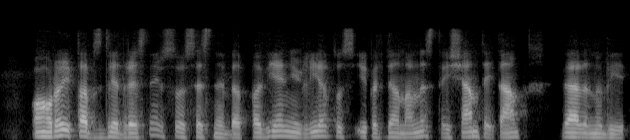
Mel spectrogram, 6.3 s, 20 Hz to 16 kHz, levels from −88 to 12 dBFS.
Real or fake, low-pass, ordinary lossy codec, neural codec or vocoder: fake; 7.2 kHz; AAC, 96 kbps; codec, 16 kHz, 0.8 kbps, ZipCodec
